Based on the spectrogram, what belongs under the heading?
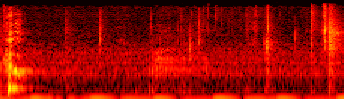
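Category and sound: human body sound, hiccup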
